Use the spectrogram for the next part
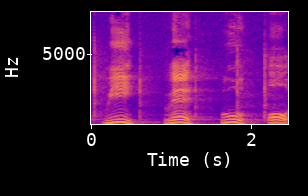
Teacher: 위, 외, 우, 오 이런 것들은 입술의 모양이 둥글다 해서 이것을 원순모음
